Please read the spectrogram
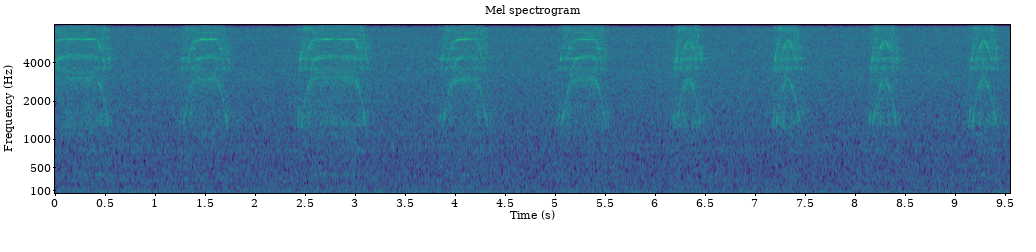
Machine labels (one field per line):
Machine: slide rail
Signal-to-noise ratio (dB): 0 dB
